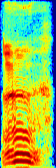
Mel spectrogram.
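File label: Vox, Korean; Baudouin; kingsraid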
